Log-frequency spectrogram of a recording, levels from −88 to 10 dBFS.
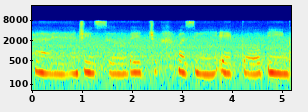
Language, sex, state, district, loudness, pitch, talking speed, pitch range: Punjabi, female, Punjab, Kapurthala, -15 LUFS, 220 Hz, 70 wpm, 210-230 Hz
